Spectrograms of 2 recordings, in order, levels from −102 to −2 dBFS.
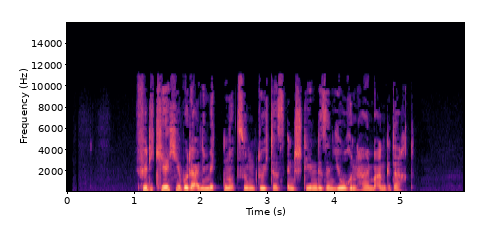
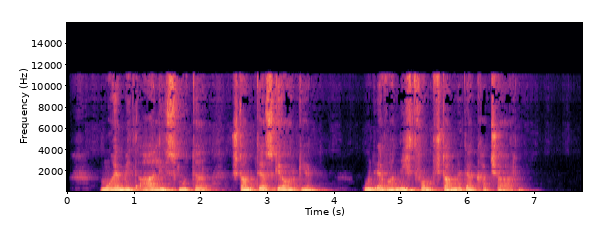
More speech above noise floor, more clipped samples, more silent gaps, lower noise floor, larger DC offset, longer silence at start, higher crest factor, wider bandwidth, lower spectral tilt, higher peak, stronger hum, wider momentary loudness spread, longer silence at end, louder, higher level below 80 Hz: second, 52 dB vs 57 dB; neither; neither; about the same, -77 dBFS vs -76 dBFS; neither; first, 1.05 s vs 0.2 s; first, 20 dB vs 14 dB; about the same, 11 kHz vs 11.5 kHz; about the same, -4.5 dB/octave vs -5.5 dB/octave; about the same, -6 dBFS vs -6 dBFS; neither; about the same, 10 LU vs 12 LU; about the same, 0.9 s vs 0.85 s; second, -25 LUFS vs -20 LUFS; second, -82 dBFS vs -56 dBFS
